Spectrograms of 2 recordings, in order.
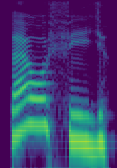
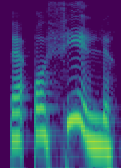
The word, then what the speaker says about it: Теофіль: Повторіть. Теофій. Теофіль. Не фій. Теофіль, - вимовив воробець гладко.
